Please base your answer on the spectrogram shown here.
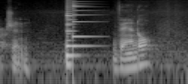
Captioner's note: buzzer chimes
